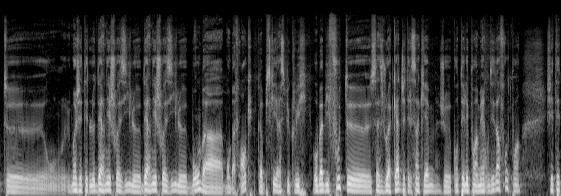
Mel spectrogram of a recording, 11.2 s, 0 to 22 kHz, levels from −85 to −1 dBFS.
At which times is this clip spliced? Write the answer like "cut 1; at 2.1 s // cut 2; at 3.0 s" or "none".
cut 1; at 1.8 s // cut 2; at 2.8 s // cut 3; at 5.1 s // cut 4; at 6.2 s // cut 5; at 9.7 s // cut 6; at 10.2 s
